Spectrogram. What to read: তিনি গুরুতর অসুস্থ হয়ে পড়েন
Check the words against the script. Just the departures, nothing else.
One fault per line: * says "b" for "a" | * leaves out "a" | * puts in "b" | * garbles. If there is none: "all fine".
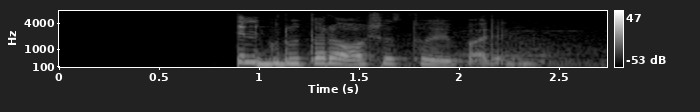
all fine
